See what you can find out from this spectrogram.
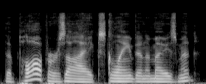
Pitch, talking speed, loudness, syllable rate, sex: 140 Hz, 175 wpm, -15 LUFS, 6.2 syllables/s, male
